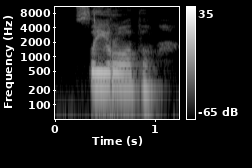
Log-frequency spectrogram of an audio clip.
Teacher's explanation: Jadi tebal, rahang tetap kita buka biar dia dapat fathahnya.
